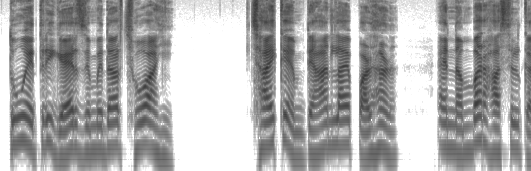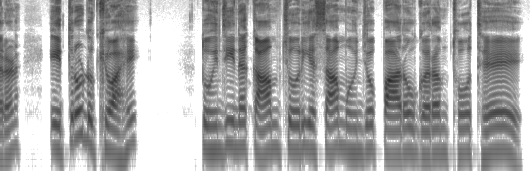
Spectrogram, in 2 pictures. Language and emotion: Sindhi, angry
